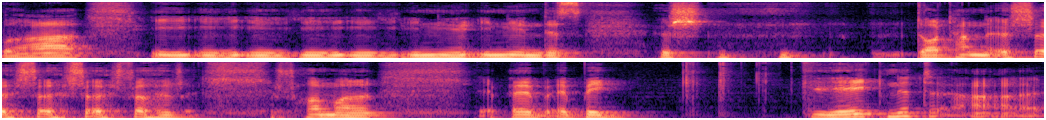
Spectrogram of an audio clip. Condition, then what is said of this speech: Stuttering. Also vergleichweise ist seine Symptomatik des Stotterns jetzt nicht so ganz so stark wie bei Ihnen.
